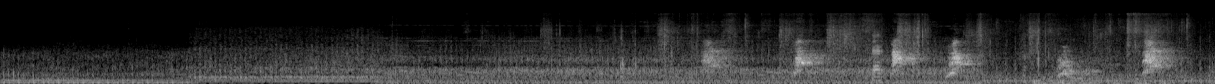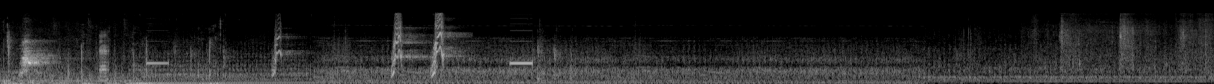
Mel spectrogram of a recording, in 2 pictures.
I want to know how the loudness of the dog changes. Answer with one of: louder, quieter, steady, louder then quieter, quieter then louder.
quieter then louder.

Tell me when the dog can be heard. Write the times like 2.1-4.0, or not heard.
7.0-17.9.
